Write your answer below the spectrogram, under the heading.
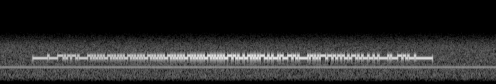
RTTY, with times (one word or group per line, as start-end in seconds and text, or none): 0.9-2.3 RYRYRYRYRYRYRY
2.4-2.9 QRZ?
3.0-3.3 DE
3.4-4.0 LA1X
4.1-4.2 K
